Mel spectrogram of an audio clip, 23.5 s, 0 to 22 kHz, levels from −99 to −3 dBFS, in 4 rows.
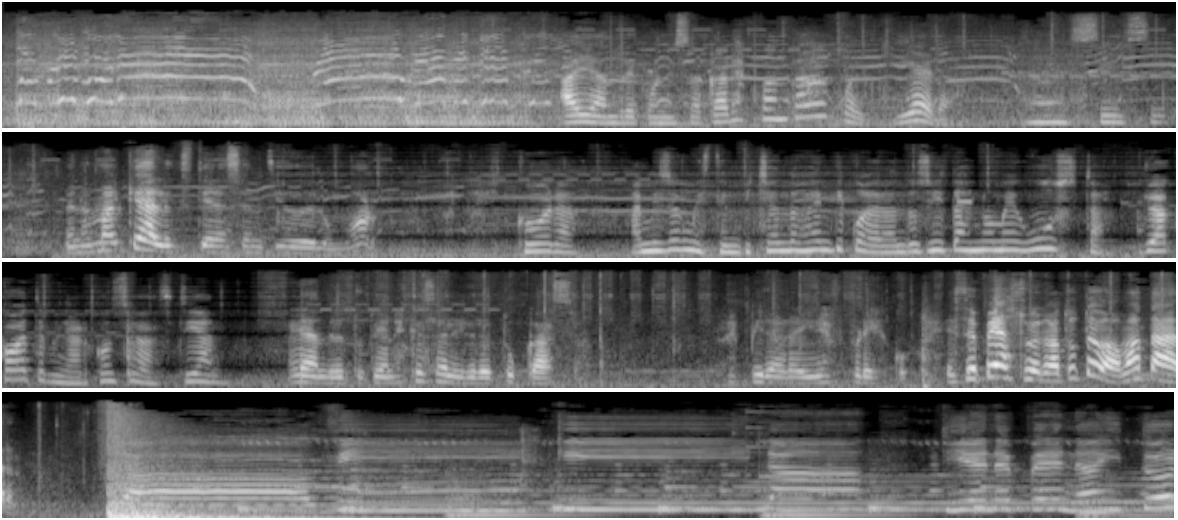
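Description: From 7.23 to 13.23 s, channel delay causes comb filtering: one channel lags by under a millisecond before mono summing, cutting fixed notches from around 700 Hz upward for a hollow, phasey sound.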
